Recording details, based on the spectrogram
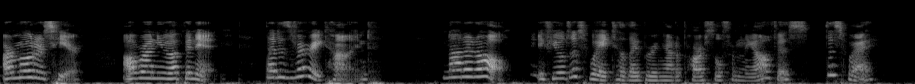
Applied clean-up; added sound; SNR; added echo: none; none; none; reverberation time 0.2 s.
